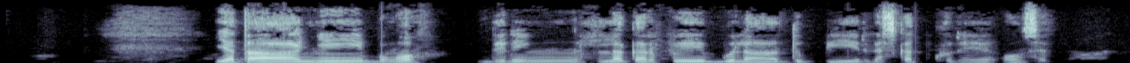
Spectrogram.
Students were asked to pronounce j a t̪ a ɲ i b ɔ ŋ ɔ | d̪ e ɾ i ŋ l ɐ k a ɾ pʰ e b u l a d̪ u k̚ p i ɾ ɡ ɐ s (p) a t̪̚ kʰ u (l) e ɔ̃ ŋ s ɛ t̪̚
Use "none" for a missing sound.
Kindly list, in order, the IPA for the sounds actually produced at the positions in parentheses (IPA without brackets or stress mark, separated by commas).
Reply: k, ɾ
